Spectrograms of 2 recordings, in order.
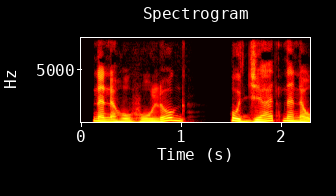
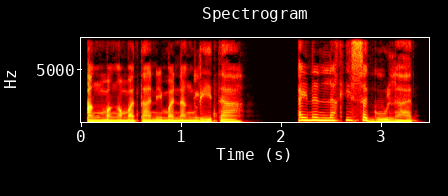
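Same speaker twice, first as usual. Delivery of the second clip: ordinary delivery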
